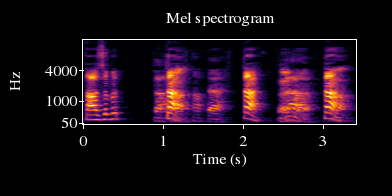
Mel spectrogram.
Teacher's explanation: زبان کی نوک اور اوپر کے دانتوں کی جڑ سے ادا ہوتا ہے. ٹھیک ہے، تو یہ زبان کی نوک اور اوپر کے دانتوں کی جڑ سے تا ادا ہوگا.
